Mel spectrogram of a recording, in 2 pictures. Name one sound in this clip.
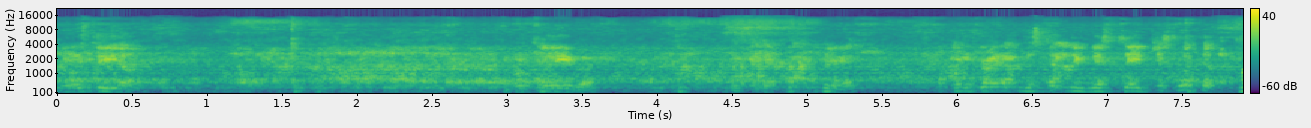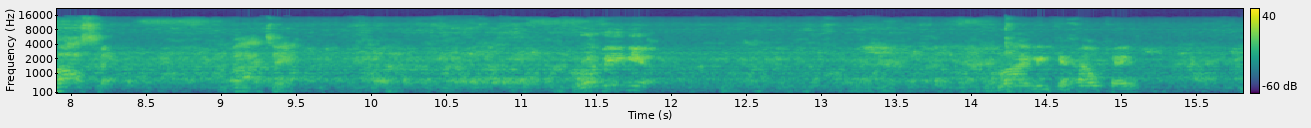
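A game's stadium crowd murmurs and roars steadily through a television speaker.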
